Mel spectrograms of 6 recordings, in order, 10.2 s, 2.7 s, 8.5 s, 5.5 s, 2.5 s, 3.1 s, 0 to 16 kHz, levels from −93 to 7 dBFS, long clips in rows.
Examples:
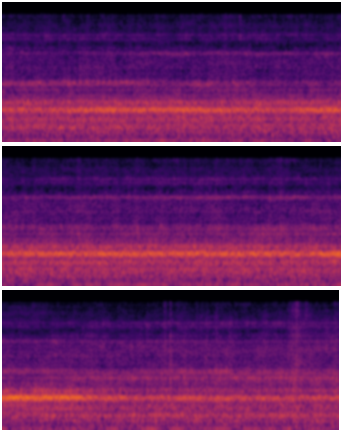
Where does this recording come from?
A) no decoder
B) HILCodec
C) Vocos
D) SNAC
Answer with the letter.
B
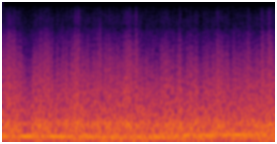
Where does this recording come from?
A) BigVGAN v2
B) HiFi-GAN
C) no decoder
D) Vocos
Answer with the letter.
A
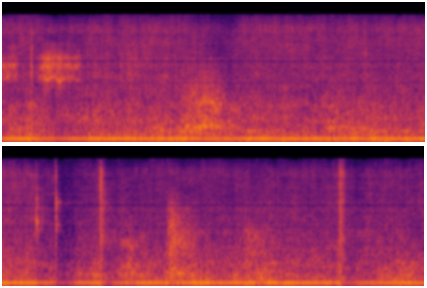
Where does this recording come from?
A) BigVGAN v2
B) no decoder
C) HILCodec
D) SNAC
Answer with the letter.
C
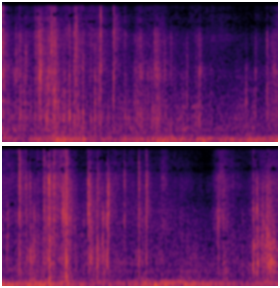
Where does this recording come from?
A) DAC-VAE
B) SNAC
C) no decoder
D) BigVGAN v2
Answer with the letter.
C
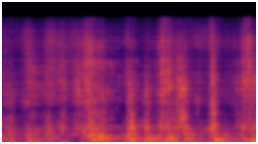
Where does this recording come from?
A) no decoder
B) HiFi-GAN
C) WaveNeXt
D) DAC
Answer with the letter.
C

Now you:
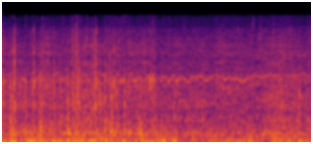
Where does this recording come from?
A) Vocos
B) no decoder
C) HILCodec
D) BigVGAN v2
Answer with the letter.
B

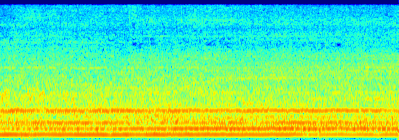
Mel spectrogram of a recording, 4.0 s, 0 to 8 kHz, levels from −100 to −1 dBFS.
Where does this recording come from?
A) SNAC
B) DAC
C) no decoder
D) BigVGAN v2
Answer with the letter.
D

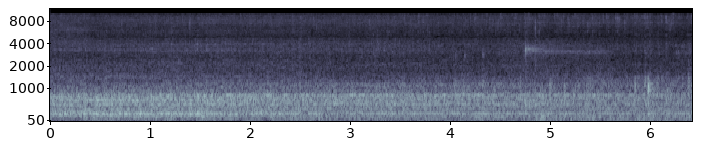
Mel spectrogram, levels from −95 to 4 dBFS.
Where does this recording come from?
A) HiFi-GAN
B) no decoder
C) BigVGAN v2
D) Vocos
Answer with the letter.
B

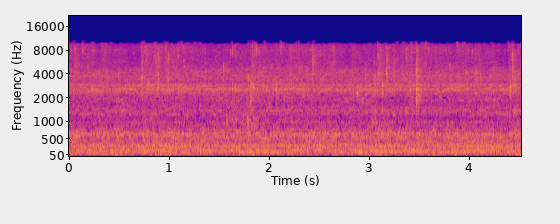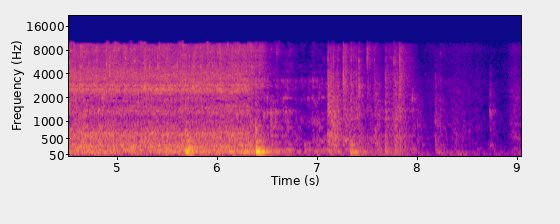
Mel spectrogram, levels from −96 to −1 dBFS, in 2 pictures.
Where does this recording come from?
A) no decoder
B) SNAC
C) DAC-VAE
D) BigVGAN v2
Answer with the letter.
A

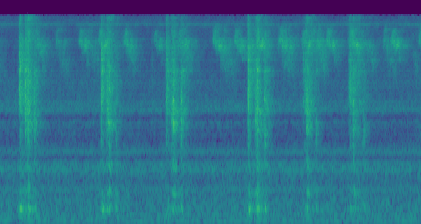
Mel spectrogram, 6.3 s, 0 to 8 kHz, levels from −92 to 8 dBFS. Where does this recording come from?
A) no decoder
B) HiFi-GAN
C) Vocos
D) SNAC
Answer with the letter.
C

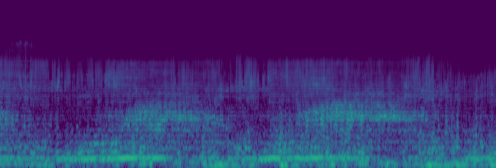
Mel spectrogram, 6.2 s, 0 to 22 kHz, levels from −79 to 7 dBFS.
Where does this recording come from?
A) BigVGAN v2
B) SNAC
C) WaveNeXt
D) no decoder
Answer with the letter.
A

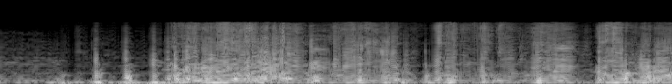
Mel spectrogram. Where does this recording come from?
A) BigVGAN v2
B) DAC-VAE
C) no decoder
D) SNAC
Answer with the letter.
A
